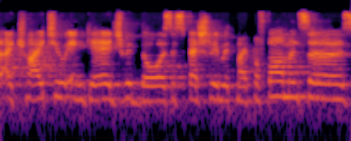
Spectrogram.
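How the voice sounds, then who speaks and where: A woman's fairly high voice rushes along at a very fast pace with audible room echo. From Sri Lanka. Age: 30s. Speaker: dance artist. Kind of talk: workshop Q&A. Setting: video call.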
